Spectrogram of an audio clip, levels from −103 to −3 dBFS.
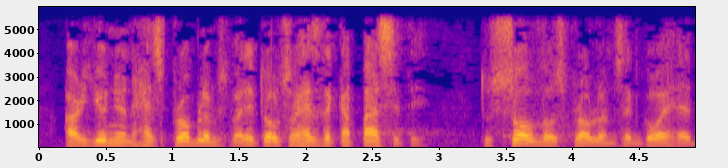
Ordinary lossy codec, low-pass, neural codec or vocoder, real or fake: none; 5.4 kHz; none; real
